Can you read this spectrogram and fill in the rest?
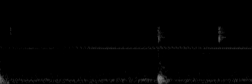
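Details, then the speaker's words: Relay in a feedback-loop oscillator slowed by a capacitor: a few sharp clicks half a second to a second apart in a quiet room; slow, normal on-off cycling instead of rapid oscillation. "but because of the effect the capacitor is having we're not getting that rapid quite so rapid oscillation uh that we were"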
